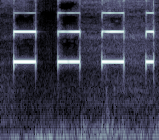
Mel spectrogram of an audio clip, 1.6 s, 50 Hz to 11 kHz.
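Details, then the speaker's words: RC boat with Z LiPo packs: four sharp high-pitched beeps about twice a second over a low rumble as the precision voltage alarm warns the cells have dropped to about 3.66–3.73 volts. "s clear out there in the middle of the river and I heard it that's awesome so let's check the voltage here"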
